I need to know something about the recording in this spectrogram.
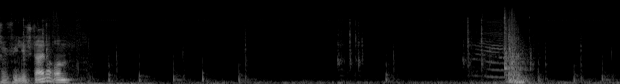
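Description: Footsteps thud slowly across wooden boards.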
